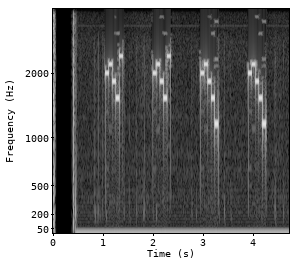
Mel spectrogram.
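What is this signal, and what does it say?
Five-tone selective call (ZVEI), heard as quick runs of five tones, tones of about 70 ms. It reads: 89750 89750 89752 89752
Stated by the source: ZVEI five-tone call received by SDR.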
